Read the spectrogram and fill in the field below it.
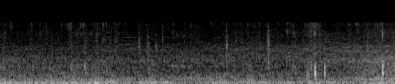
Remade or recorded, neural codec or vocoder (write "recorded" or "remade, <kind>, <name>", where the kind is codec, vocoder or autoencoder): recorded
